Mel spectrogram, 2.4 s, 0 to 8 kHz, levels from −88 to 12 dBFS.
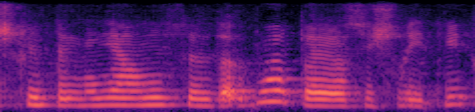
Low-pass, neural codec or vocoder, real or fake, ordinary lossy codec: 7.2 kHz; codec, 24 kHz, 0.9 kbps, WavTokenizer, medium music audio release; fake; Opus, 24 kbps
